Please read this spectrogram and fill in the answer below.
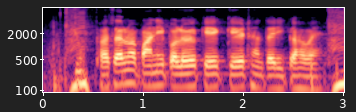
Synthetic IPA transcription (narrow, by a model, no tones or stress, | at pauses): pʰəsalmãpaːnipəlʋokekːeʈʰə̃nt̪əɾikaɦəʋaj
